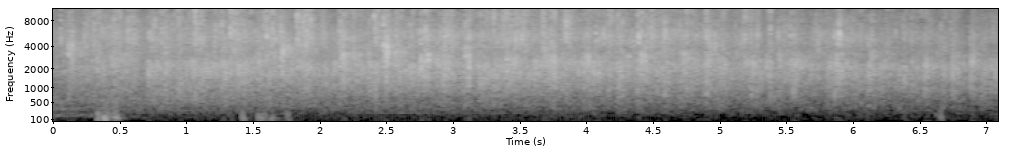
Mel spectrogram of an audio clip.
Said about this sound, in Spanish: ¿Alguien dice amén? ¿Alguien le da un aplauso a la palabra del Señor?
